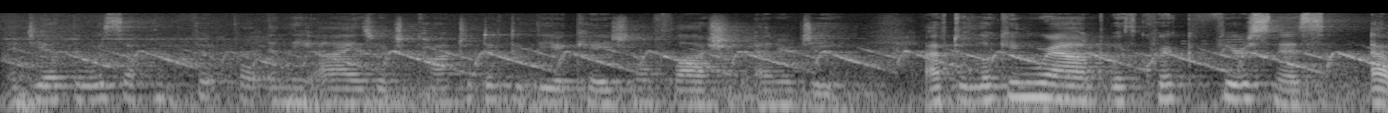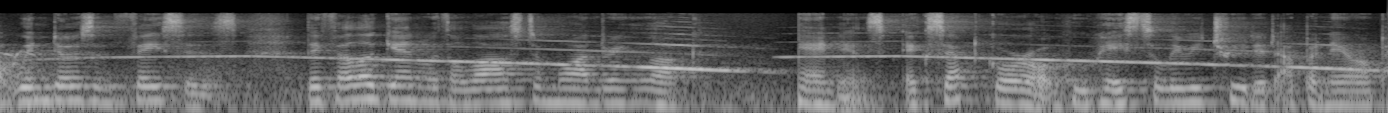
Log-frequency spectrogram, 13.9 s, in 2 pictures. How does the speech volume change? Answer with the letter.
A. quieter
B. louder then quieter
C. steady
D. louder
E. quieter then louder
D.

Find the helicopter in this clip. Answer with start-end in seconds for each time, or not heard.
not heard.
